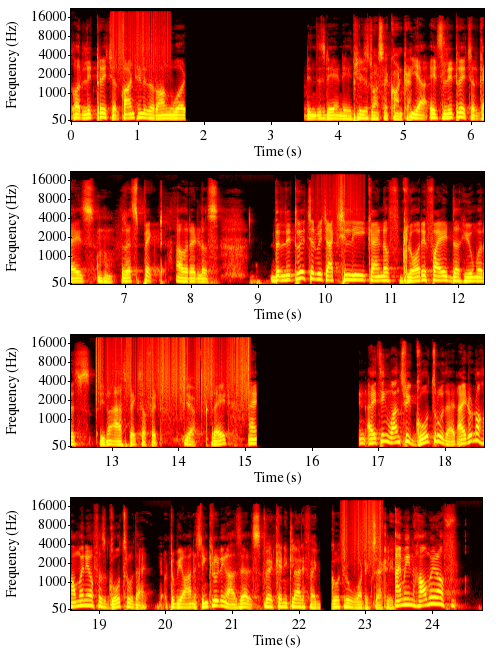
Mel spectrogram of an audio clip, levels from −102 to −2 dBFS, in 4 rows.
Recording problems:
squashed, flat; somewhat
crackling; loud; 4 times, first at 0.5 s; 9 dB below the speech
audio cutting out; at 1.5 s for 2 s, at 15 s for 1.5 s and at 22 s

